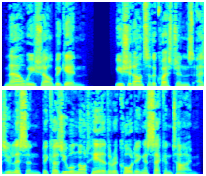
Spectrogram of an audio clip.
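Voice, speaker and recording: A man's voice: mid-range voice, big pitch swings, brisk, no room sound, clean studio sound. A man reading scripted listening test instructions in a formal, instructional manner as an exam narrator.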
